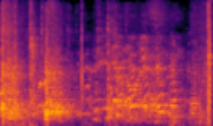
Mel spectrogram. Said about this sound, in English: I just destroyed your music. If you're new here, that's not the first time I've ever knocked anything over.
